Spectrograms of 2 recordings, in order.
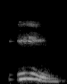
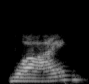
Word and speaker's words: y: and is the word Eve which I've heard all sorts of different pronunciations for the letter Y which means and and it's e like e but shorter e okay we don't say why we don't say la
